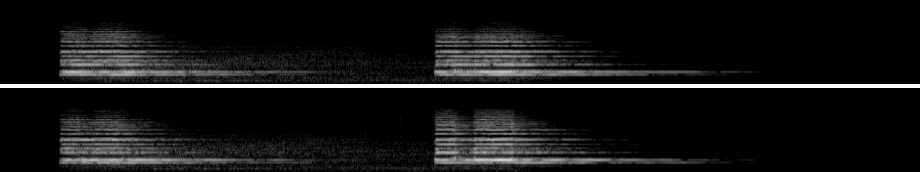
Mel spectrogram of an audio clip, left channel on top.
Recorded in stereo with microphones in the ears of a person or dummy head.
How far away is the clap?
I don't hear a clap.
